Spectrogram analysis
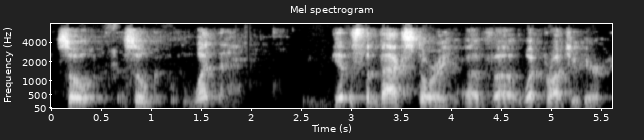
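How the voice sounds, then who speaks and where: A man's voice: sits low, very animated, slow, darkish tone. A man hosting, asking short questions and giving brief interjections. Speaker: host. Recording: dull, distant lo-fi sound.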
